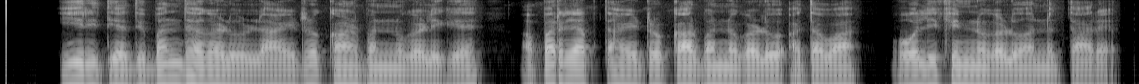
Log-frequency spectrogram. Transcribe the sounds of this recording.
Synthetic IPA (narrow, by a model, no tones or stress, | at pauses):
iːɾiːt̪ijɐd̪ʋibɐnd̪ʱɐɡɐɭuɭːɐɦɐjɖɾoːkaːɾbɐnːuɡɐɭiɡe̞ | ɐpɐɾjaːp̚t̪ɐɦɐjɖɾoːkaːɾbɐnːuɡɐɭuʔɐ̰t̪ʰɐʋaː | oːlipʰinːuɡɐɭuɐnːut̪ːaːɾe̞̰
